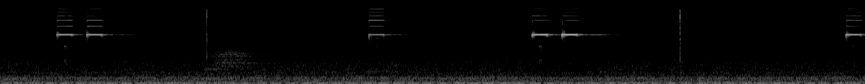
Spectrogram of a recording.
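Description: Fipilock FL-P4 fingerprint padlock beeping as fingers are pressed on its sensor in its empty, unenrolled state, where any finger opens it. It gives a pair of short high beeps, then a single beep, then another pair, with two sharp clicks in between.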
